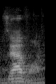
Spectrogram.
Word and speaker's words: Zavok: It's funny we brung that up, but technically they don't even pronounce. They never pronounce it as that. It's just I don't know why we thought that it was like that at first. It's pretty much just Zavok.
